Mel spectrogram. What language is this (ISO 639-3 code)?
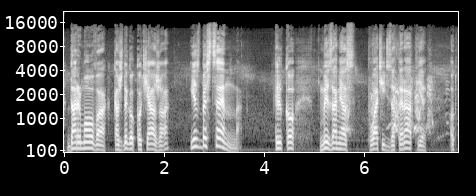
pol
